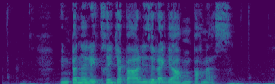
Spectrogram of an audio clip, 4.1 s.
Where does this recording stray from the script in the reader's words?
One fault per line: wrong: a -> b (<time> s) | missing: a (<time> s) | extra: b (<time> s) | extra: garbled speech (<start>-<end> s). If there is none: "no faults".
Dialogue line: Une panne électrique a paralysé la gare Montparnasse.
no faults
